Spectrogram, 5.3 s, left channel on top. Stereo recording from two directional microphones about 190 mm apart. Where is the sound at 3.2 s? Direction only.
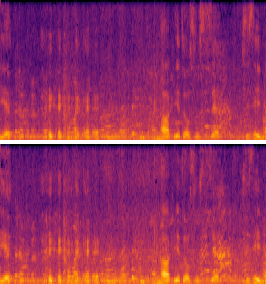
5° left (ahead or behind).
